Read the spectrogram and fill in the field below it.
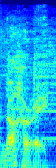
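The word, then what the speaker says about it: Neva: Shin but really his name is Nahar or Nahar is how you pronounce his name so very interesting that he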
